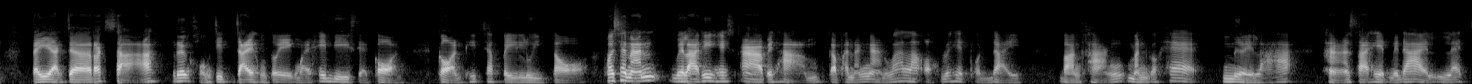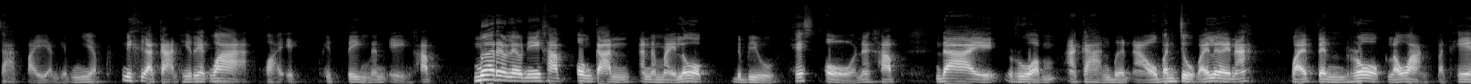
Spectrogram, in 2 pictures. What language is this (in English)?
Thai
